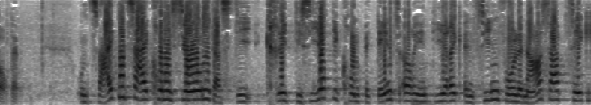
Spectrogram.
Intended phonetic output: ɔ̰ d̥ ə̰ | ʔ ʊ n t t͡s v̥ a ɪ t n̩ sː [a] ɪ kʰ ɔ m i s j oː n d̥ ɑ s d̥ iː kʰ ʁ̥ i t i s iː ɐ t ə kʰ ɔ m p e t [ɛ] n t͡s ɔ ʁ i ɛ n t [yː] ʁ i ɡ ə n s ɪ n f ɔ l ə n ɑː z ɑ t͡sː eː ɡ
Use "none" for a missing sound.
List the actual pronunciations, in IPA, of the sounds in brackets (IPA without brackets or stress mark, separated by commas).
a, ɛ, iː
